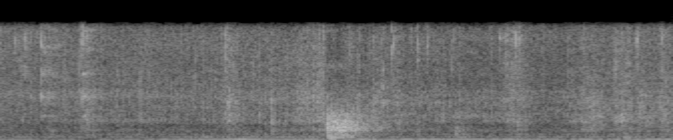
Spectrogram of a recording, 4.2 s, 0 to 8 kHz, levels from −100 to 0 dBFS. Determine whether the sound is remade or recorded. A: recorded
